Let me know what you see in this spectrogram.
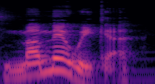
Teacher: the main tokipona name for the united states is mamewika using wa as an approximation for english r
